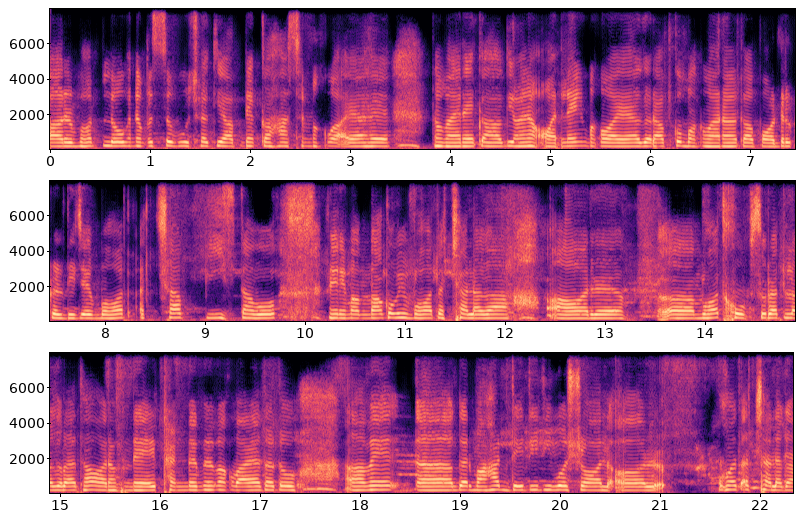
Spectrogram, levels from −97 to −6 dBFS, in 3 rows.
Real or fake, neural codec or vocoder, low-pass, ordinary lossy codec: fake; codec, 16 kHz, 4 kbps, X-Codec, HuBERT features, trained on general audio; none; none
